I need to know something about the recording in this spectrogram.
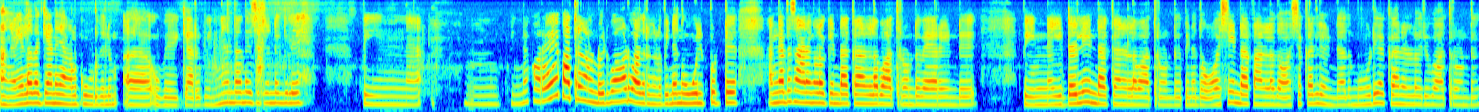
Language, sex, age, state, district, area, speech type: Malayalam, female, 45-60, Kerala, Wayanad, rural, spontaneous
